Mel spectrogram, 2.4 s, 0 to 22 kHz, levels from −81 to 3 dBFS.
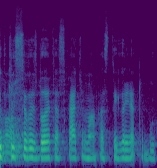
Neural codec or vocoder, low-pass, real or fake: codec, 44.1 kHz, 7.8 kbps, Pupu-Codec; 19.8 kHz; fake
